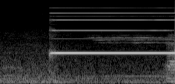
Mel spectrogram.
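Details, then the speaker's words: Biphasic defibrillator (BPL DF 2617/R) in a demonstration, after energy selection and charging: a steady high-pitched electronic tone starts abruptly and holds, the charge-ready beep before a shock. "If you charge the machine, you can see the LED is glowing here and there is a beep sound coming from the machine."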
